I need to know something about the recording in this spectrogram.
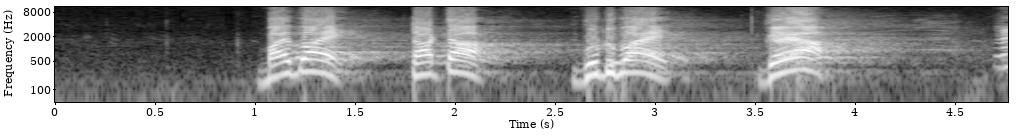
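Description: A man speaks forcefully through a microphone.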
